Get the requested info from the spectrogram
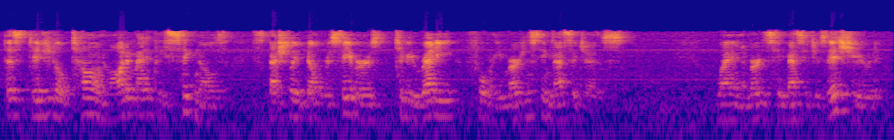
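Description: A man in his forties giving a measured, formal, scripted informational presentation as a weather service spokesman. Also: medium pitch. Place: small indoor operations room, standing at a podium. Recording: roomy, slightly dull, distant, faint noise.

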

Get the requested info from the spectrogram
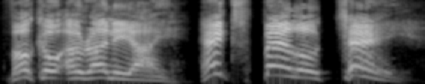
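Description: A fierce male elf druid in a fantasy game fight. The voice is raised high, bright and swooping, declaiming slowly and theatrically like battle incantations. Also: sing-song, no echo, clean studio sound, heavily acted. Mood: forceful, urgent. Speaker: video game character. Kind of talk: combat barks and spell incantations.

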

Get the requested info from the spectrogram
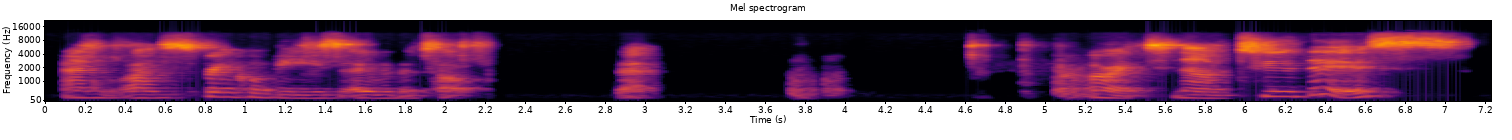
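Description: A woman's voice: mid-range voice, a bit bright. A middle-aged woman with a mixed French and English accent, chatting enthusiastically through a cooking demonstration in her home kitchen on a video call. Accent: French and English mix. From half French, half English. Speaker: cooking instructor. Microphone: video call webcam. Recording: echoey kitchen with faint noise.

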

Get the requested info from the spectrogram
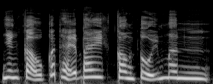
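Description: A kind, excitable cartoon girl acted by a woman. She sounds sweet and very high, in a dry recording. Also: normal speed, no room sound, natural voice. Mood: amazed, eager. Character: kind, excitable young girl, storytelling big sister.

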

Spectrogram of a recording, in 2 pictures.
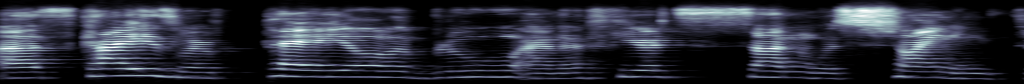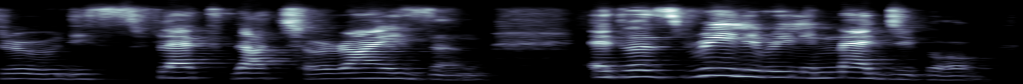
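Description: A woman's voice: fairly low pitch, takes it slowly, sharp tone. A woman from Italy with an Italian accent, giving a virtual tour presentation over a video call with many hesitant fillers. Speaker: tour director. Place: home room.

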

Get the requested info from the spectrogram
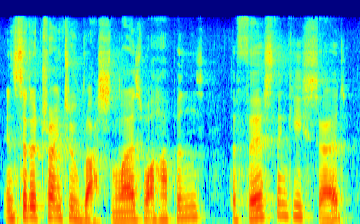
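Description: A man narrating reader-submitted paranormal stories in a steady, measured storytelling delivery. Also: fairly high pitch. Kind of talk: scripted narration of scary stories.

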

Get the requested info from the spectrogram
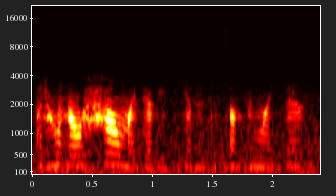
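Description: A woman's voice: medium pitch, steady tone, rapid-fire, highs cut off, slight background noise, close to an everyday voice. A woman playing an anxious, devoted film-noir dame, narrating in a brooding, dramatic radio-drama style. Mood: worried.

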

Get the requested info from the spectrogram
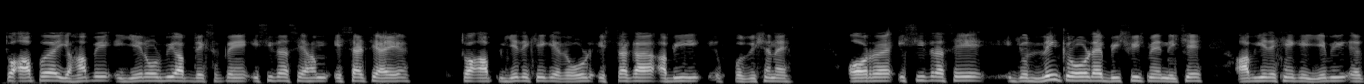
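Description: A middle-aged man with a Pakistani accent presents a site as an estate agent, informally explaining and pointing out features. His voice sits a bit high. The recording is dry and slightly dull, with no echo around the words. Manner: explanatory, repeatedly pointing things out. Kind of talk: informal sales walk-through. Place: outdoors on a forested hillside road.

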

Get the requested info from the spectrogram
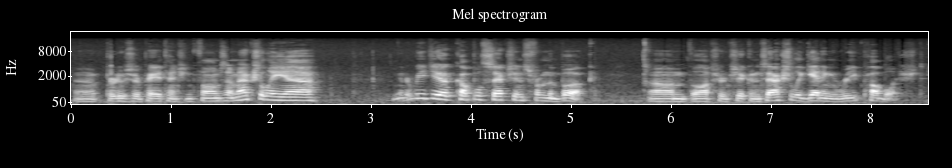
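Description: A man's voice: medium pitch, expressive, a little fast. A middle-aged man reading from his own book as its author, in a storybook style with casual introductions. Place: indoor home office.

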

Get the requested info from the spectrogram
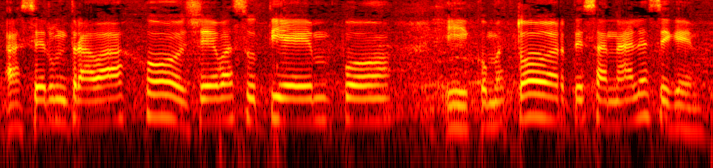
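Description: A middle-aged woman, an artisan vendor speaking quietly and calmly in an interview. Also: mid-range voice, a little slow. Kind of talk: casual interview. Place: large indoor fair hall. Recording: crowd chatter, a bit off-mic.

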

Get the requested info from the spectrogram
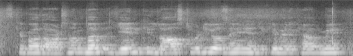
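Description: A man from Pakistan showing clothes for sale, listing prices in a brisk, matter-of-fact way. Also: high voice, little pitch movement, far from the mic, a little hiss or hum. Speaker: online clothing seller. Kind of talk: casual product showcase. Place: indoors, filming fabrics on the floor. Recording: echoey room, somewhat off-mic.

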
